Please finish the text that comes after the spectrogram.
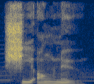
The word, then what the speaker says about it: Xiongnu: Convince them to form a military alliance against a mutual enemy, the Xiongnu, pronounced Xiongnu, the fierce nomadic confederation that had been raiding China's northern borders for generations.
